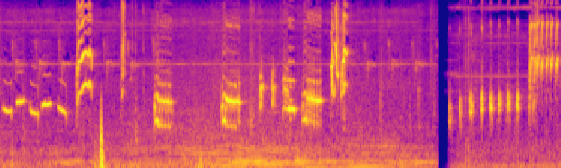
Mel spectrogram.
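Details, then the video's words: Borneo white-rumped shama in full song, used to stimulate other shamas to sing: short whistled phrases, a sharp click, then harsh chattering notes and a fast run of high repeated chips near the end. "PANCINGAN BORNEO GACOR SANGAT AMPUH UNTUK MERANGSANG BUNYI MURAI BATU LAIN"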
